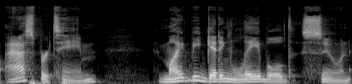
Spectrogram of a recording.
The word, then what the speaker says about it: aspartame: It's probably either aspartame or sucralose.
